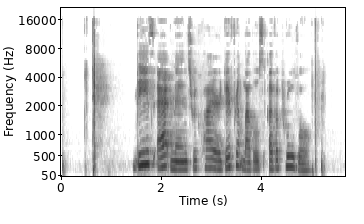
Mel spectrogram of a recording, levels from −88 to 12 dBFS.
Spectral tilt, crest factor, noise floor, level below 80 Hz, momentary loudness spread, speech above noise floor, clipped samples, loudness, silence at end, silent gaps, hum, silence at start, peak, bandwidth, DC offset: -4 dB/octave; 20 dB; -59 dBFS; -66 dBFS; 17 LU; 41 dB; under 0.1%; -18 LUFS; 0.4 s; none; none; 0.05 s; 0 dBFS; 17 kHz; under 0.1%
